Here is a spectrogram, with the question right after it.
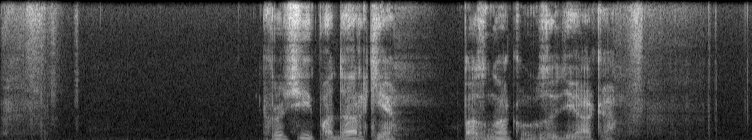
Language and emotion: Russian, neutral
